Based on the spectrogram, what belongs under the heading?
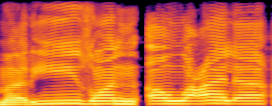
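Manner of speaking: slow melodic Quran chanting; Quran recitation. Acted. (قرآن کی تلاوت، آہستہ اور لحن کے ساتھ)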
